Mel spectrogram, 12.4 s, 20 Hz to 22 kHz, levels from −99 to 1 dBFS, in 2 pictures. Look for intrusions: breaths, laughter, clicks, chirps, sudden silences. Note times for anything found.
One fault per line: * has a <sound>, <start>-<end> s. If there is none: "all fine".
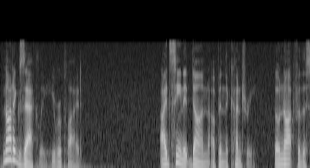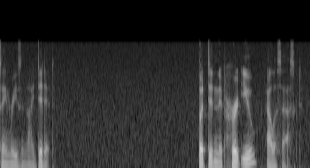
all fine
